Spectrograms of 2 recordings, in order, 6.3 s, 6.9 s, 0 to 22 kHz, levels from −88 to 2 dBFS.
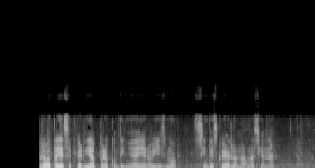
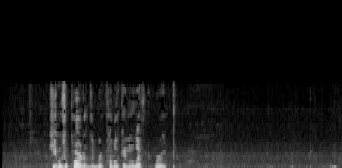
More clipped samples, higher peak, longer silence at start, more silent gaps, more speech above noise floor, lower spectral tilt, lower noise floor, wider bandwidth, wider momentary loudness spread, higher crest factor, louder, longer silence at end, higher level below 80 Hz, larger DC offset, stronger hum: neither; about the same, -4 dBFS vs -2 dBFS; second, 0.8 s vs 1 s; neither; first, over 65 dB vs 38 dB; second, -4 dB/octave vs -6 dB/octave; first, under -90 dBFS vs -60 dBFS; second, 10 kHz vs 11.5 kHz; second, 16 LU vs 26 LU; about the same, 24 dB vs 24 dB; second, -25 LUFS vs -22 LUFS; second, 0 s vs 0.15 s; second, -70 dBFS vs -56 dBFS; neither; neither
